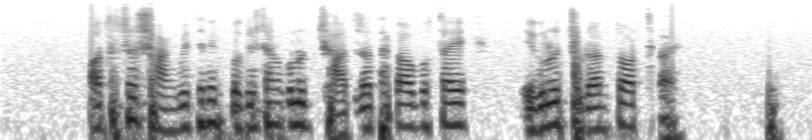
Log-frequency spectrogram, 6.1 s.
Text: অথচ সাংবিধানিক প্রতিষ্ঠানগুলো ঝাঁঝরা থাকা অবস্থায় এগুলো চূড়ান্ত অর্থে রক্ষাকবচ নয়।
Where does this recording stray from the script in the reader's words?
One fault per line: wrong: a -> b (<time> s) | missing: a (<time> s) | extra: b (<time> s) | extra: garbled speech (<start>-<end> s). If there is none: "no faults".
missing: রক্ষাকবচ (4.9 s)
